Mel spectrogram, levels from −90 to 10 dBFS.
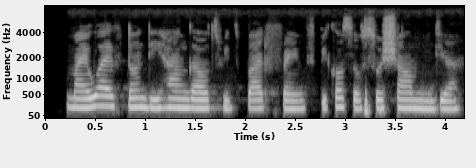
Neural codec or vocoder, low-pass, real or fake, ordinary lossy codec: none; 7.2 kHz; real; none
